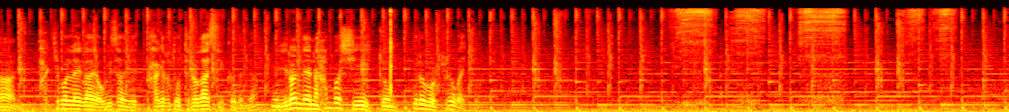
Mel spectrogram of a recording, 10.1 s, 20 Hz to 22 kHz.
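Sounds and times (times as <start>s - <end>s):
background music with steady beat: 0.0s - 10.0s
aerosol spray can hissing: 6.6s - 9.7s.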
